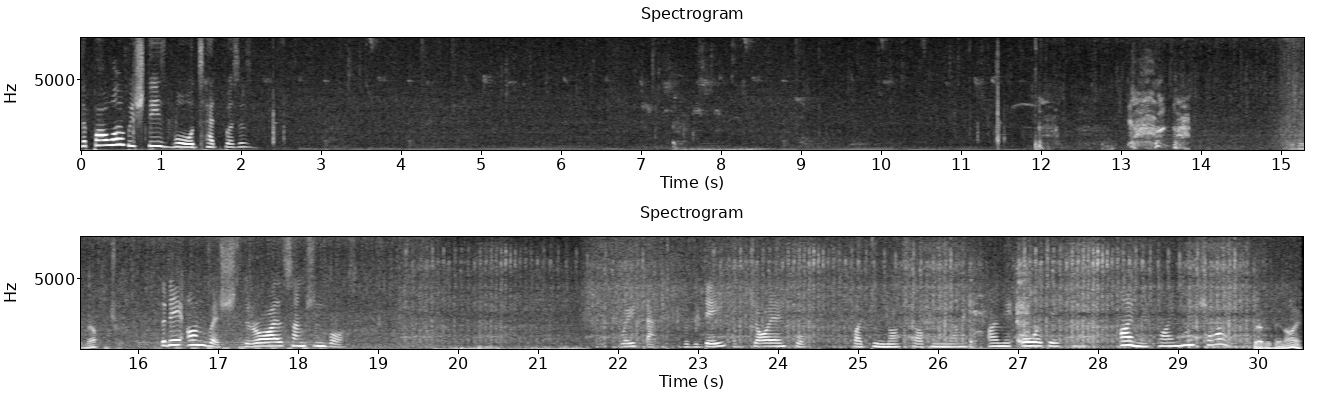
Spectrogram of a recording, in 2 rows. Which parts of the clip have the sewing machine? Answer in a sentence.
You can hear the sewing machine from 16.0 to 30.4 s.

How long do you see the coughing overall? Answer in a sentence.
You can hear the coughing for 4 seconds altogether.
